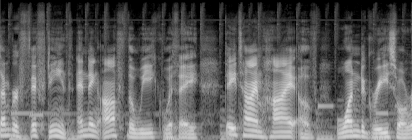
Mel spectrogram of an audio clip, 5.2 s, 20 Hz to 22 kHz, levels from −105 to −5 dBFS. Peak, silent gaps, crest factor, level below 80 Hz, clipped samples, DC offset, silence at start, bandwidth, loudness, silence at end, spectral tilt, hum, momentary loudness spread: -6 dBFS; none; 18 dB; -44 dBFS; under 0.1%; under 0.1%; 0 s; 17.5 kHz; -24 LUFS; 0 s; -5.5 dB/octave; none; 8 LU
